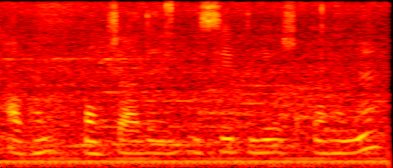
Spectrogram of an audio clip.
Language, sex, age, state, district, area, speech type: Hindi, female, 45-60, Bihar, Begusarai, rural, spontaneous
